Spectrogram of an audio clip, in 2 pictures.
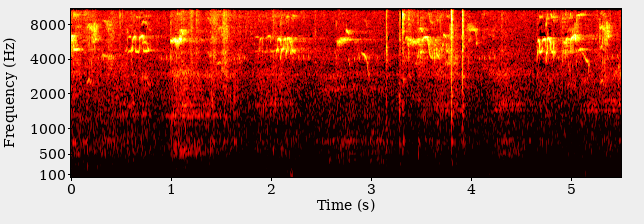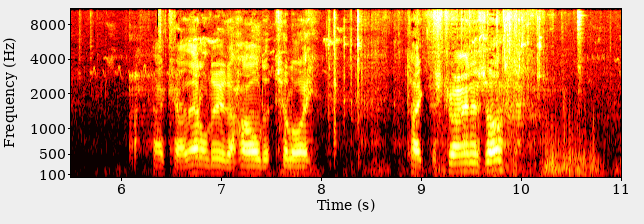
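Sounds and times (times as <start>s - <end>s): small birds chirping: 0.0s - 11.0s
barbed wire clicks: 8.0s - 8.6s.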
